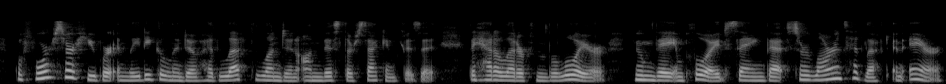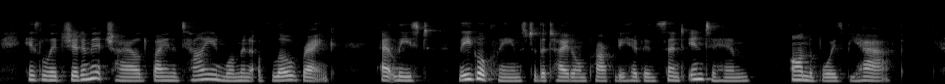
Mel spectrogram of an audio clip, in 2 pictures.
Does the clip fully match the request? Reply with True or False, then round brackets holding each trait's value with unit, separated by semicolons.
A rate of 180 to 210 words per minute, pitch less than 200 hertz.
True (190 wpm; 185 Hz)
